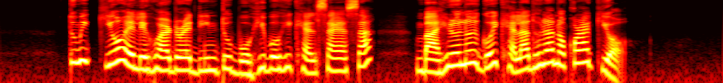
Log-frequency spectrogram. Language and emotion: Assamese, angry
